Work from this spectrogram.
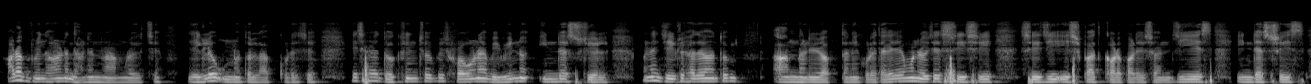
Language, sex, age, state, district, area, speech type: Bengali, male, 18-30, West Bengal, South 24 Parganas, rural, spontaneous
